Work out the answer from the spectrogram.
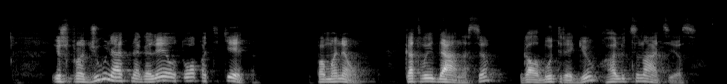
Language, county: Lithuanian, Kaunas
